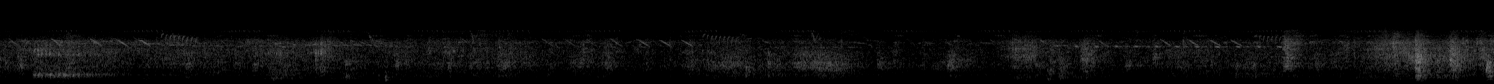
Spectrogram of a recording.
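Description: Faint morning bush ambience: several birds chirping and trilling, with a fast repeated trill about two-thirds of the way through, over a steady high insect buzz. A few soft knocks or rustles near the end.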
